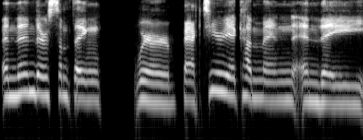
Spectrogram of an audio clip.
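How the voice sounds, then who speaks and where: This is an unremarkable speaking voice with ordinary pitch variation and a dry, close sound with no echo. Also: woman. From St. Louis, Missouri, US Midwest. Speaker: sommelier and wine podcaster. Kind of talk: casual interview chat. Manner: casual, filler-heavy.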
